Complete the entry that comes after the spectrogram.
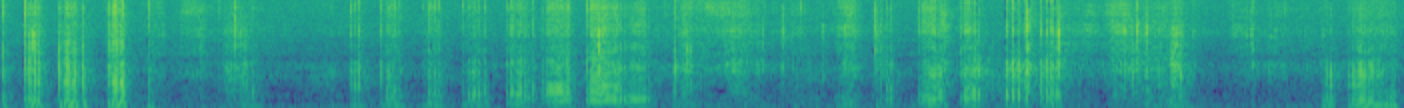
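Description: Long nails scratch and tap along the black plastic coil zipper teeth of a green nylon bag and run the slider. The result is a quick, uneven series of dry, crisp clicks and raspy scrapes, each dying away almost at once, with bright edges over a soft low thump.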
